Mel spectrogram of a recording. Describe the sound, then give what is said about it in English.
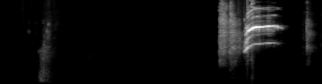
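A loud, piercing high-pitched whistle from a person rises and holds for about half a second, preceded by a breathy rush and followed by a faint short sound; a soft thump comes earlier. “I am a living dog whistle, and you cannot change my mind.”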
